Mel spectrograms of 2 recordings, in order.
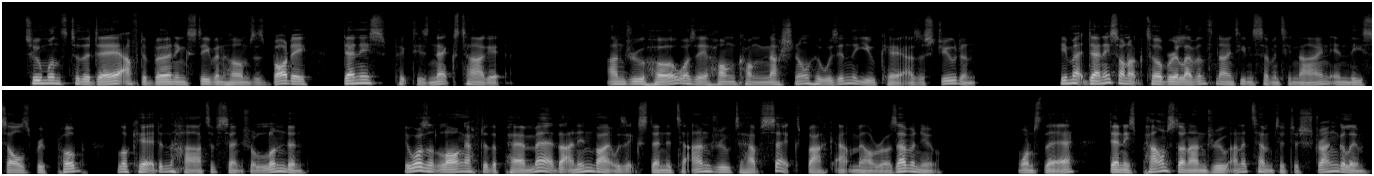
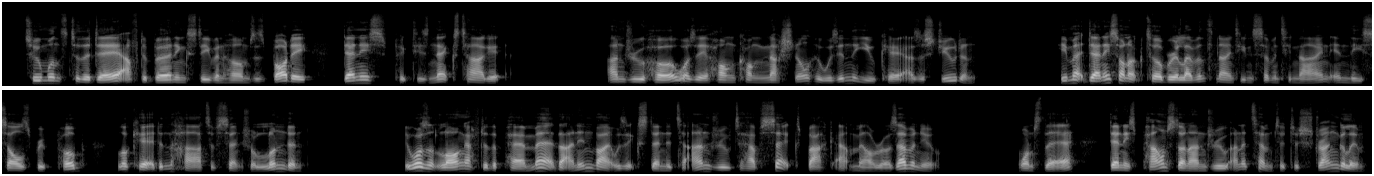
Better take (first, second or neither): first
